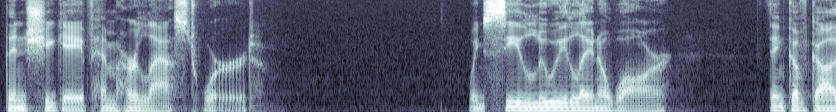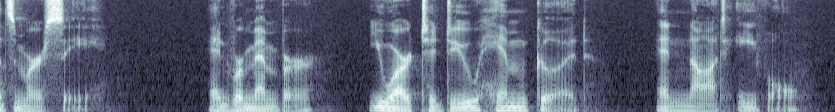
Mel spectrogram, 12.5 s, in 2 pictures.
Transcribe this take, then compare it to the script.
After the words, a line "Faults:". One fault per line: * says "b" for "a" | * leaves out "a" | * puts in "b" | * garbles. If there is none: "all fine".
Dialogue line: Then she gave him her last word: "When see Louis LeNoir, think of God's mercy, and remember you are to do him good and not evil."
Then she gave him her last word: "When see Louis LeNoir, think of God's mercy, and remember you are to do him good and not evil."
Faults:
all fine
